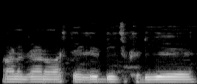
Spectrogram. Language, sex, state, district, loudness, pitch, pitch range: Rajasthani, male, Rajasthan, Churu, -17 LUFS, 120 Hz, 115-120 Hz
